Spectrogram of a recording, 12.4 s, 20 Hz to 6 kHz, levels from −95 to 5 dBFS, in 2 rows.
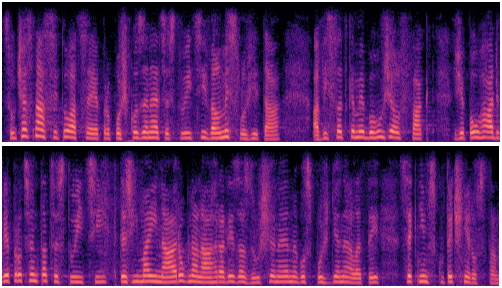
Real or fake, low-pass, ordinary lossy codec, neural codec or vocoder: real; 5.4 kHz; Opus, 32 kbps; none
